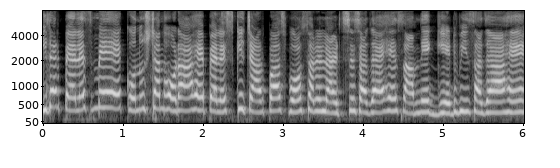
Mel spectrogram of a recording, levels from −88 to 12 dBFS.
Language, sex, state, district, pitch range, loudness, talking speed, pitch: Hindi, female, Bihar, Vaishali, 295-360 Hz, -10 LUFS, 260 wpm, 330 Hz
